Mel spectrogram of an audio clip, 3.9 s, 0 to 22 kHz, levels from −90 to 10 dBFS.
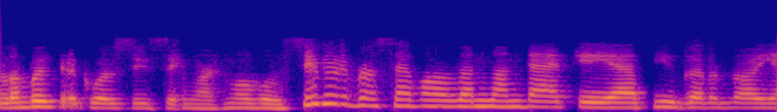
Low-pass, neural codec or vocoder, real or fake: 5.4 kHz; codec, 16 kHz, 0.5 kbps, X-Codec, HuBERT features, trained on general audio; fake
